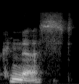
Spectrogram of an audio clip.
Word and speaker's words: Knust: T-E-X-T-S, by Jennifer Knust. And I understand she does pronounce the K, but it's K-N-U-S-T.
